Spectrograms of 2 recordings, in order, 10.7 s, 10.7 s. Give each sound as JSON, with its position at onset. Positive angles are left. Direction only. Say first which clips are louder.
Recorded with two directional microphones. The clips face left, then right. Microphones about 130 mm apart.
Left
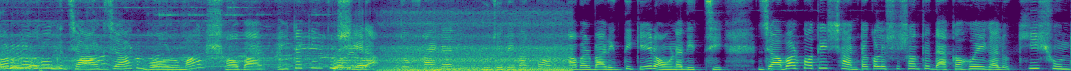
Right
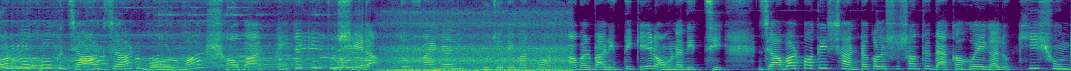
{"t": 0.0, "sound": "a woman's voice", "louder": "left 5 dB", "side_deg": 25}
